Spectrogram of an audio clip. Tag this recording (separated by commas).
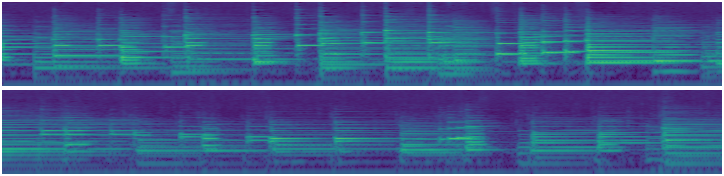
Musical instrument, Piano, Keyboard (musical), Music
